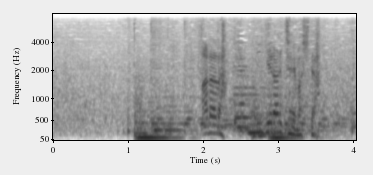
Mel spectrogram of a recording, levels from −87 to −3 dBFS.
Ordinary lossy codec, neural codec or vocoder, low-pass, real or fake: none; none; 7.2 kHz; real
